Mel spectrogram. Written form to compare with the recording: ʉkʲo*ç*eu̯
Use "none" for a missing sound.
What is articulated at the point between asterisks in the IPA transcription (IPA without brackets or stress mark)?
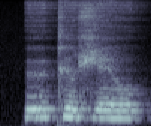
ç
